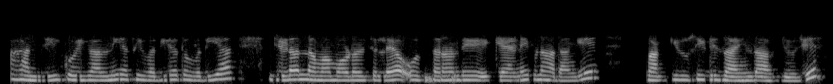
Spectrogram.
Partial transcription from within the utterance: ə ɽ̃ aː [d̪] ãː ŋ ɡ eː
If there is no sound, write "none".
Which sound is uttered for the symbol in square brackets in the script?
d̪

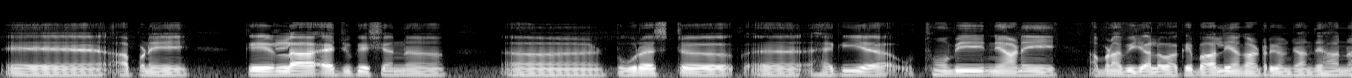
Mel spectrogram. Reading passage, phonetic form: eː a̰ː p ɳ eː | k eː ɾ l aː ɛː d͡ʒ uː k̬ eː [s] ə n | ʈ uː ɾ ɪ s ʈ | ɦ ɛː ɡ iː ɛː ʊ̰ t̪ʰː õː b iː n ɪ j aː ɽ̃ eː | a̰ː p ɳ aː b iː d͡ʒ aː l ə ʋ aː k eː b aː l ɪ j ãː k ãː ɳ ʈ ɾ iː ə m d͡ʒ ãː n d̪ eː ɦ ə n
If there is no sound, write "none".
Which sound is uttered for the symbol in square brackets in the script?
ʃ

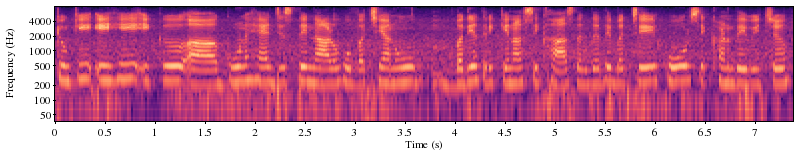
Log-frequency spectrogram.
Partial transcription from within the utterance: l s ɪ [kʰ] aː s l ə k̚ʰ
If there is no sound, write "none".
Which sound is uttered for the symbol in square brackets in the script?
kʰ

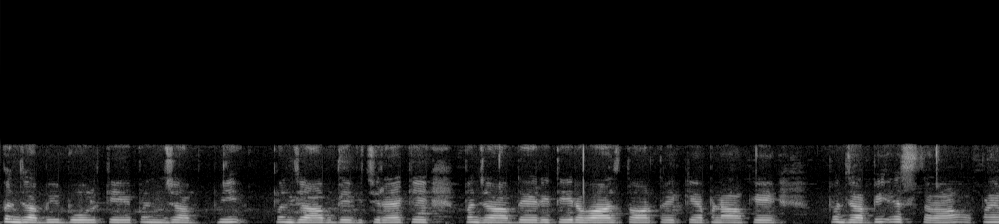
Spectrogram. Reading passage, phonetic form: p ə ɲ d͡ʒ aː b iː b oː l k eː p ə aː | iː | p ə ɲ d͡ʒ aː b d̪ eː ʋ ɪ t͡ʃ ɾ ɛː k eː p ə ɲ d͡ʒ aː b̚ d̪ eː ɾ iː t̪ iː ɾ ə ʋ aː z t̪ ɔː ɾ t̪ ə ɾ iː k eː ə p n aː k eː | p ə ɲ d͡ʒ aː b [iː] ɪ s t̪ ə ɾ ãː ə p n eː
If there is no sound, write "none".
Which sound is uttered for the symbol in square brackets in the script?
iː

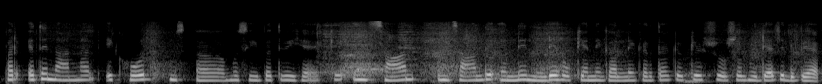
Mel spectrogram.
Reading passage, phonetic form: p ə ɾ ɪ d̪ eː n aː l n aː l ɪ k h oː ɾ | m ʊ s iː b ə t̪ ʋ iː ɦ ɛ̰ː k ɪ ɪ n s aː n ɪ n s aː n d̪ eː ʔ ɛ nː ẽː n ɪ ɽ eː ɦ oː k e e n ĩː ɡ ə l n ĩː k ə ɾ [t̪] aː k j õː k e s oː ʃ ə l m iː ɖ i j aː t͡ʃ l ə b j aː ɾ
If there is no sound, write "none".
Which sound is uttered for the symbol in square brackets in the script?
d̪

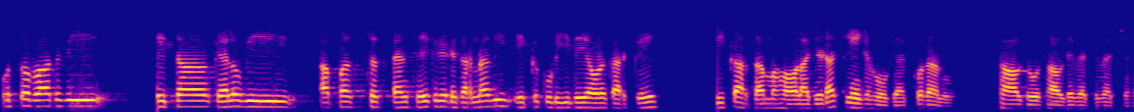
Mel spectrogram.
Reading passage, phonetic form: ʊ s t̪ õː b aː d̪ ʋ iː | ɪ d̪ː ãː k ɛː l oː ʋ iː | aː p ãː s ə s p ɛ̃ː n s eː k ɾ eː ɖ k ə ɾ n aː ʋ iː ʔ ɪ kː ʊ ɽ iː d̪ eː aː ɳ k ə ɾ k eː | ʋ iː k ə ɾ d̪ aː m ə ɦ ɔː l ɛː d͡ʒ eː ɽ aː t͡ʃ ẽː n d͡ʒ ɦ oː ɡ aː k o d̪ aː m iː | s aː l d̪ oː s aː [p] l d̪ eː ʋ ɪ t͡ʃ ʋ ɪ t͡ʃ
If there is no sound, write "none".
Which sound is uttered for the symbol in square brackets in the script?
none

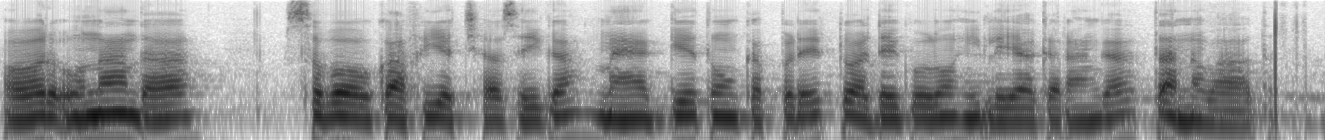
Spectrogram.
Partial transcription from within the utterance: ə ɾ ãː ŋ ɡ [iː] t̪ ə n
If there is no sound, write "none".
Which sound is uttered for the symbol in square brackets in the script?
aː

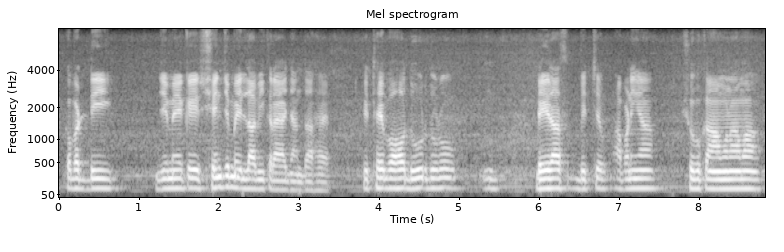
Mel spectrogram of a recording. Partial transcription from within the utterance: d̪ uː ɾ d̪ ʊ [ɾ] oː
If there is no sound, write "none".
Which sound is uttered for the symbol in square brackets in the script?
ɾ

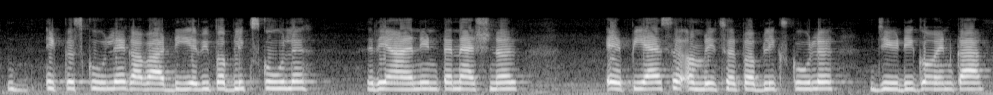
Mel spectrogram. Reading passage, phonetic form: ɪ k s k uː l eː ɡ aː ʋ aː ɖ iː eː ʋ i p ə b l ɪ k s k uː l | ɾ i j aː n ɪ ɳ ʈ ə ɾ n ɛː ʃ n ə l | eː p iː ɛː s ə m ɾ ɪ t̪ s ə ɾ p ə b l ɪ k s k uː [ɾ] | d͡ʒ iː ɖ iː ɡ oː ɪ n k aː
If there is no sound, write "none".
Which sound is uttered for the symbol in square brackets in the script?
l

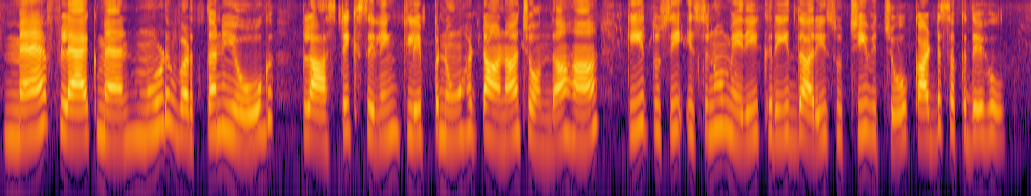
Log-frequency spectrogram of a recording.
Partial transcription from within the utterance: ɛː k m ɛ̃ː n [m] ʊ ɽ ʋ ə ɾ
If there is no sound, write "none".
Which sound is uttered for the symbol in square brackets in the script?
m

